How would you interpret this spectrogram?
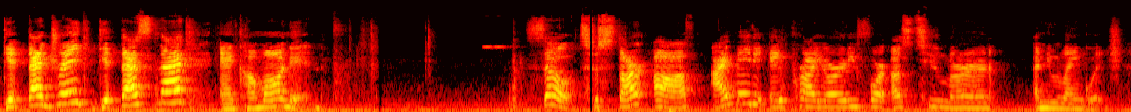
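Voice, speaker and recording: A woman's voice: on the high side, sing-song, slow pace, sharp tone, slight background noise, poor audio. A young woman from Haiti whose first language is French, a homeschooling mother giving an upbeat, friendly review of her curriculum in a casual vlog.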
